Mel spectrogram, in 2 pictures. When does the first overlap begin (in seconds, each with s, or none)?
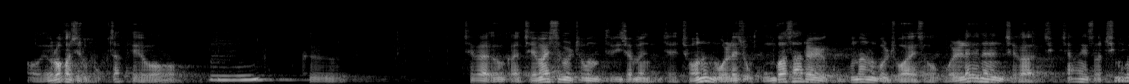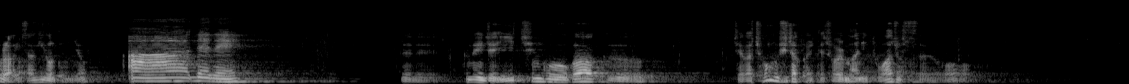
none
